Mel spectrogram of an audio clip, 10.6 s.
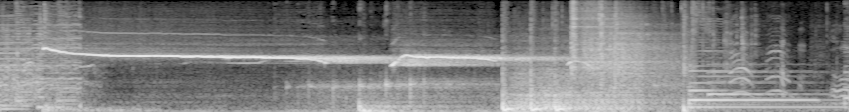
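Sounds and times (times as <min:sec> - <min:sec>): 
cartoon falling whistle: 0:00.5 - 0:07.8
heavy booming crashes: 0:00.6 - 0:08.7.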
